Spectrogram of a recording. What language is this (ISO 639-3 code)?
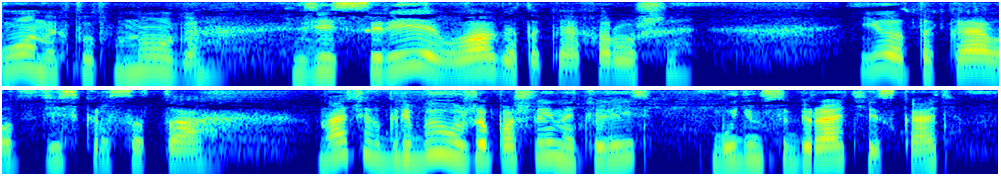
rus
